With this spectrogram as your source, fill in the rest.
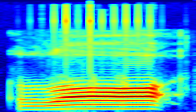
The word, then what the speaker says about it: ظ: Law. The same place where they are pronounced law and dal, but dal in a thick or in a thin sound and law in a thick sound.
